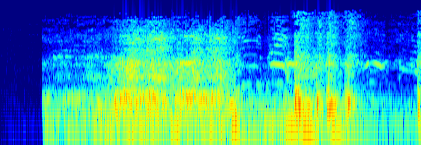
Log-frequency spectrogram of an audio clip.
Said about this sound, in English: A large crowd gathered outside of Tbilisi State Chancellery Building on Tuesday in protest against the arrest of Georgia's main opposition leader, Nika Melia.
